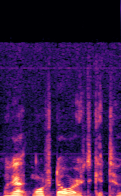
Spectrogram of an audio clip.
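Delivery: normal talking voice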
